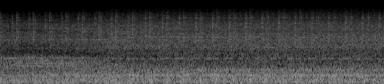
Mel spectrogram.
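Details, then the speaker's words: 1990 Mercedes 560SEC V8 at idle: steady note with a faint, uneven, slightly shaky pulse and a breathy puff about three times a second; no ticks or knocks; suspected exhaust leak or failed exhaust hanger, spark plugs also guessed. "I'm guessing some spark plugs maybe she is a little shaky"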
